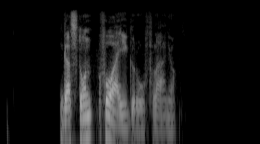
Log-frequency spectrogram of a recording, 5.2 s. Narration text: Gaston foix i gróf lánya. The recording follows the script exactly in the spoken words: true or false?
true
